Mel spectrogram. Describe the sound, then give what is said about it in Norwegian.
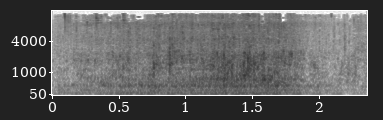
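A motorboat engine, started by turning a key, rumbles steadily, a low droning roar that swells slightly midway and then eases, with no voices, near Utøya, Norway. “skrur om nøkkelen i båten sin.”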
